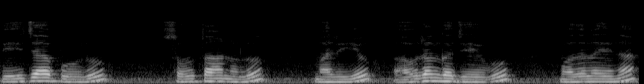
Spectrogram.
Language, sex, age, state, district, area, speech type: Telugu, male, 30-45, Andhra Pradesh, Annamaya, rural, spontaneous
